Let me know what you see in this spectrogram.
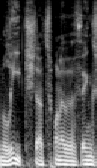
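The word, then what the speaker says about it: Lich: that uh tamara leach she pronounces her name leech that's one of the things we uh learned in the previous court appearance leech um bale denied for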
